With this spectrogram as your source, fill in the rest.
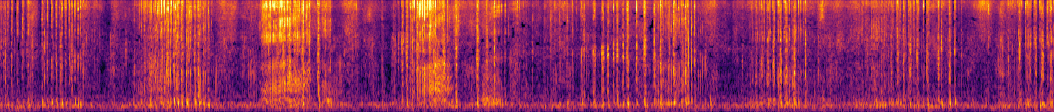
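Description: Long nails grip, rub and scratch the smooth surface of a black leather handbag up close. The result is a continuous stream of squeaky, scratchy friction, mostly low-mid in tone, with brighter swells as the grip tightens. The level stays steady throughout, with no speech.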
